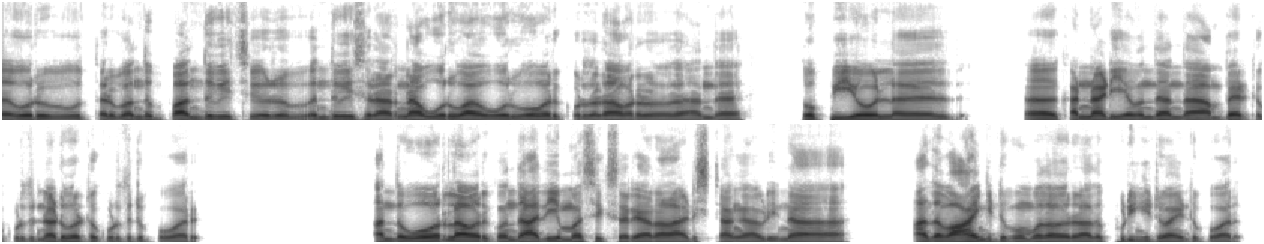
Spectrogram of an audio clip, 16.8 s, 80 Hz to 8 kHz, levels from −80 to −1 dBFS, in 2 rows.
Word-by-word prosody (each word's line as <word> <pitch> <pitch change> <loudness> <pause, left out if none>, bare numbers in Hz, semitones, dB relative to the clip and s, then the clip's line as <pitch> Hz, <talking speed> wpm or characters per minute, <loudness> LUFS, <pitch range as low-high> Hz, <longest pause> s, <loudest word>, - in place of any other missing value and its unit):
ஒரு 110 0 +2 0.2
ஒருத்தர் 110 +1 -3
வந்து, 125 +3 -1 0.2
பந்து 120 +4 +2
வீச்சு 125 -1 -4 0.4
பந்து 120 +2 -2
வீசுறார்ன்னா 120 +1 +1
ஒரு 120 0 +1 0.3
1 115 - -1
ஓவருக்கு 130 -1 -1
ஒரு 115 - -4
தடவ 125 +3 +2
அவர் 115 -1 -1 0.4
அந்த 105 0 -3 0.6
தொப்பியோ, 120 -1 +2
இல்ல 115 0 0 0.9
அ - - +4 0.2
கண்ணாடியோ 120 +1 +3
வந்து 120 +1 0
அந்த 110 -1 -2 0.2
அம்பயர்ட்ட 110 0 -1
குடுத்துட்டு, 110 0 -5
நடுவர்கிட்ட 120 0 0
குடுத்துட்டு 110 -1 -7
போவார். 95 -1 -3 1.2
அந்த 115 +1 -2
ஓவர்ல 145 -1 +4
அவருக்கு 130 -1 +1
வந்து 140 0 +1
அதிகமா 135 +2 0
சிக்ஸர் 130 +1 -3
யாராவது 120 0 +3
அடிச்சுட்டாங்க 115 +1 -3
அப்டின்னா, 105 +3 -1 0.8
அத 115 +1 +2
வாங்கிட்டு 145 +3 +2
போகும்போது 135 +1 0
அவரு 125 -1 +1
அத 115 - -3
புடுங்கிட்டு 145 -3 -4
வாங்கிட்டு 115 -1 -3
போவாரு. 100 -2 -3
120 Hz, 150 wpm, -21 LUFS, 110-130 Hz, 1.2 s, அ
